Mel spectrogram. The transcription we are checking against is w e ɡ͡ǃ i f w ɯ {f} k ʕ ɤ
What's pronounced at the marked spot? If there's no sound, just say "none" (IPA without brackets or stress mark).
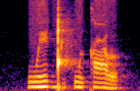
none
